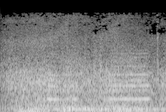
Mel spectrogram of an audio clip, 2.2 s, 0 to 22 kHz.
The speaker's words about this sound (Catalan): El soroll del trànsit estaria entre 50 i 60 decibels.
